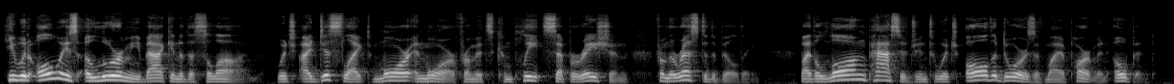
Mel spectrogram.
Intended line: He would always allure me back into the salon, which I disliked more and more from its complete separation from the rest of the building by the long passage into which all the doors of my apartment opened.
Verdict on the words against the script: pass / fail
pass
